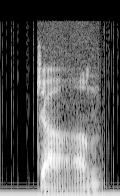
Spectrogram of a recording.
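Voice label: "zheng" Chinese, third tone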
